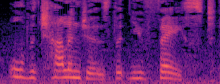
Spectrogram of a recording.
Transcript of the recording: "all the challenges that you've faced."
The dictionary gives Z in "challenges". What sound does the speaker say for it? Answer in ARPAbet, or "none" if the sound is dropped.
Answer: Z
